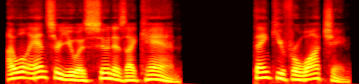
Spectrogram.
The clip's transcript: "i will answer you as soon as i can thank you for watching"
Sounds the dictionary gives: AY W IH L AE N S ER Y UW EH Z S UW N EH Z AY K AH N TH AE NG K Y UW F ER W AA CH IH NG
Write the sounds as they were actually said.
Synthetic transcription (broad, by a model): AY W IH L AE N S ER Y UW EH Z S UW N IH Z AY K AH N TH AE NG K Y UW F ER W AA CH IH NG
